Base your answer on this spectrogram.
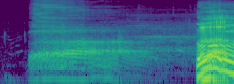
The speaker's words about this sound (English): What if that guy's just, the king of fucking burping, though, dude?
